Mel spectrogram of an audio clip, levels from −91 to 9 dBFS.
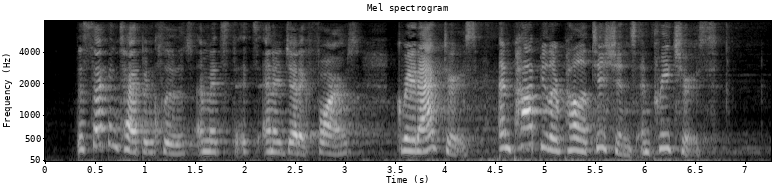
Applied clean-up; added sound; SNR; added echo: none; none; none; reverberation time 2.8 s.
